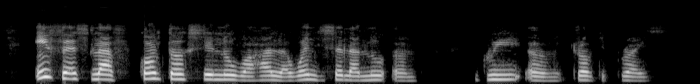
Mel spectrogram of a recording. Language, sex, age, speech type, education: Nigerian Pidgin, female, 15-29, spontaneous, secondary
